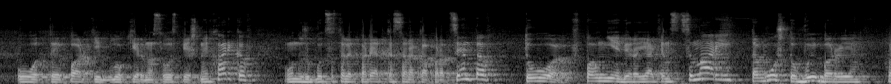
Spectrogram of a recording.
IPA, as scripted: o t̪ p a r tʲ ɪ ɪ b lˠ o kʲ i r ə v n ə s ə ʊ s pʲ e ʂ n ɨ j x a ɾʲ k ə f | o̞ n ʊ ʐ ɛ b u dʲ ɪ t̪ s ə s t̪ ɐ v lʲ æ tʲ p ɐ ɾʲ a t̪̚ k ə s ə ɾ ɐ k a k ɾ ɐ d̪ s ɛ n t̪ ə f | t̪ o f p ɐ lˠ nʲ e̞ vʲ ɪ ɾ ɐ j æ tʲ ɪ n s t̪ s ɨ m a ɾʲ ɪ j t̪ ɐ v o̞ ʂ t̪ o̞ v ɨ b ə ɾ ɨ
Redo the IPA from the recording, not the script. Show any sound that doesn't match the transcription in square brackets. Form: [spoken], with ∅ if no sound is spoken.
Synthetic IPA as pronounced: o t̪ p a r tʲ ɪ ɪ b lˠ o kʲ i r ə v n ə s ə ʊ s pʲ e ʂ n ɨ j x a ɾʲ k ə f | o̞ n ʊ ʐ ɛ b u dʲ ɪ t̪ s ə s t̪ ɐ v lʲ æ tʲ p ɐ ɾʲ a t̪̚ k ə s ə ɾ ɐ k a [p] ɾ ɐ [t̪] s ɛ n t̪ ə f | t̪ o f p ɐ lˠ nʲ e̞ vʲ ɪ ɾ ɐ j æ tʲ ɪ n s t̪ s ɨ [n] a ɾʲ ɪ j t̪ ɐ v o̞ ʂ t̪ o̞ v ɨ b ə ɾ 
